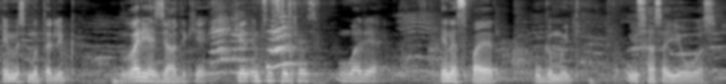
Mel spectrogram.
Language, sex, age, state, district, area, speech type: Kashmiri, male, 30-45, Jammu and Kashmir, Bandipora, rural, spontaneous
